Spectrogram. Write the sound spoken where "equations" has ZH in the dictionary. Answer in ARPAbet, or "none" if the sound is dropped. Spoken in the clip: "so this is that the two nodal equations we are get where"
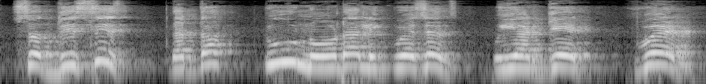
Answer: S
